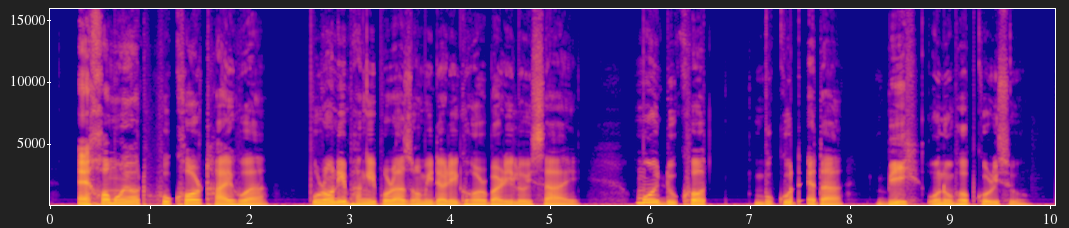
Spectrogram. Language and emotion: Assamese, sad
